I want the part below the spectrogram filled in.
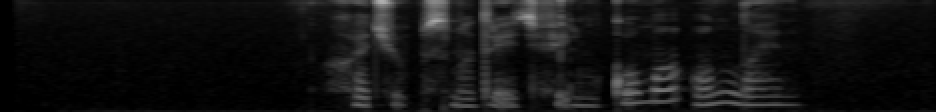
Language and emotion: Russian, neutral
